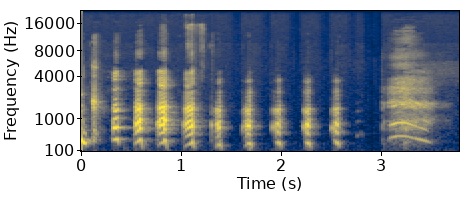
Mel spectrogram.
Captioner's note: laughing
